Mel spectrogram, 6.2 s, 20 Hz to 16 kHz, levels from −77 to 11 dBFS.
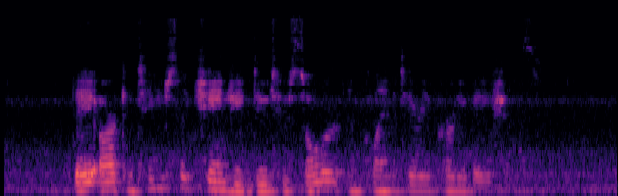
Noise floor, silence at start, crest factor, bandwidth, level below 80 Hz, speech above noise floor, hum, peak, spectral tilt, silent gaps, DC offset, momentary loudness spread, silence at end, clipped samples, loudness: -52 dBFS; 0.05 s; 18 dB; 11.5 kHz; -64 dBFS; 23 dB; none; -12 dBFS; -7.5 dB/octave; none; under 0.1%; 13 LU; 0 s; under 0.1%; -29 LUFS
